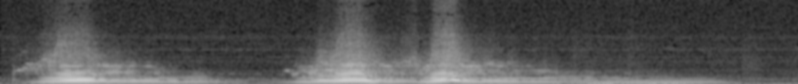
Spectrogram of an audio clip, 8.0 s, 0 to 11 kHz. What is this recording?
Flute Play C - 01
Recording of a Flute improvising with the note C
